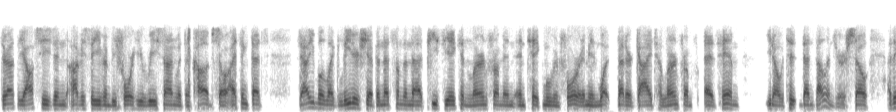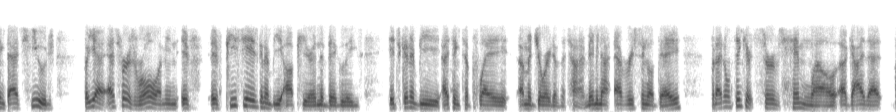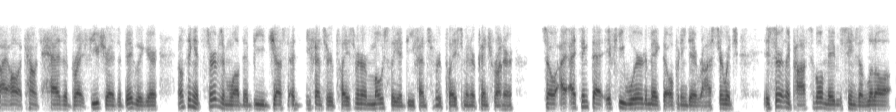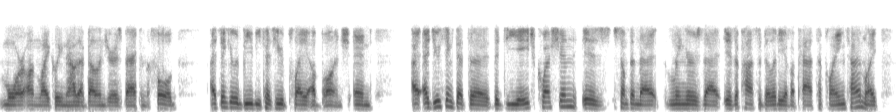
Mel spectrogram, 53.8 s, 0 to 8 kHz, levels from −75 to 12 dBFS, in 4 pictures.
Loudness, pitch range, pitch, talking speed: -20 LUFS, 100-115 Hz, 105 Hz, 225 wpm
